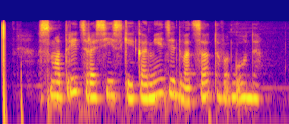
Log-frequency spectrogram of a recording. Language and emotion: Russian, neutral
